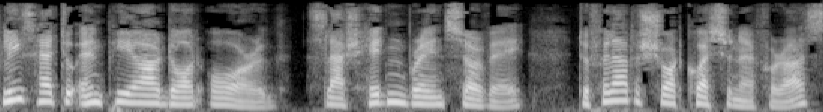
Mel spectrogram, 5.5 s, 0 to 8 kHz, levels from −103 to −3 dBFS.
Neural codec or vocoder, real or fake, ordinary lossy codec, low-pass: vocoder, 44.1 kHz, 80 mel bands, Vocos; fake; MP3, 32 kbps; 7.2 kHz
